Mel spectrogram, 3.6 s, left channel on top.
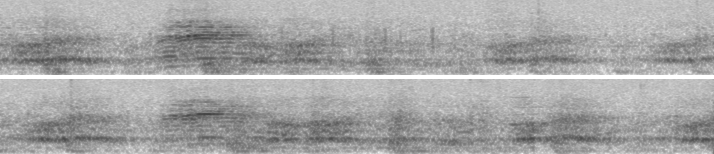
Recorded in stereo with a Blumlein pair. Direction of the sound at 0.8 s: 55° left.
